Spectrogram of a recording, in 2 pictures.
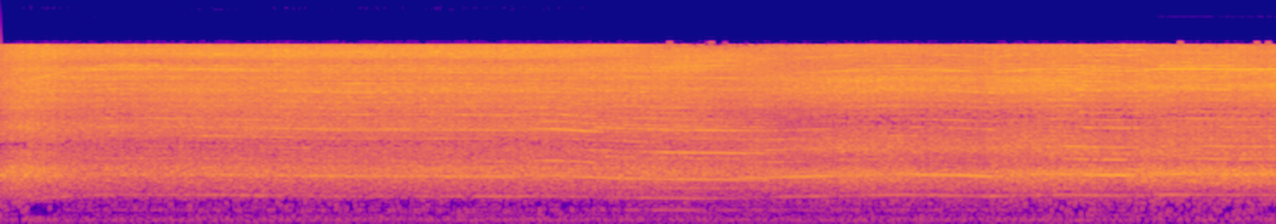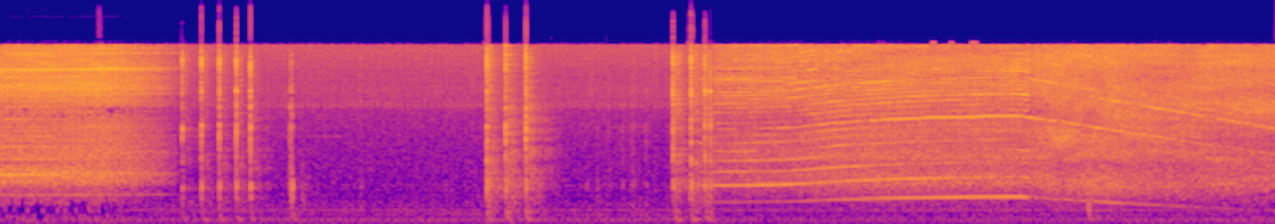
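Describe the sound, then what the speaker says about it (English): A router fitted with a collar and a straight cutting bit whines loudly and steadily as it cuts a rabbet in wood for a tall pine clock, drops to a few brief spurts, then spins back up to full pitch. "I'm going to use my router with a collar and a straight cutting bit"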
